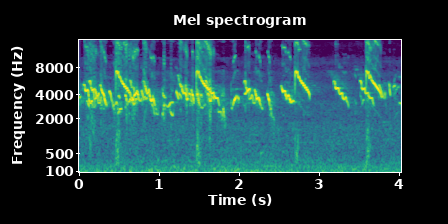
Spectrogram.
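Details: White-eye from Lombok, Indonesia, in lively song: loud, high, sweeping chirps packed into quick rushes, broken by short pauses about every second.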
